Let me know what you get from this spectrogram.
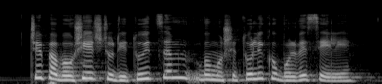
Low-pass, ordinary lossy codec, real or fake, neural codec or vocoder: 10.8 kHz; none; real; none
